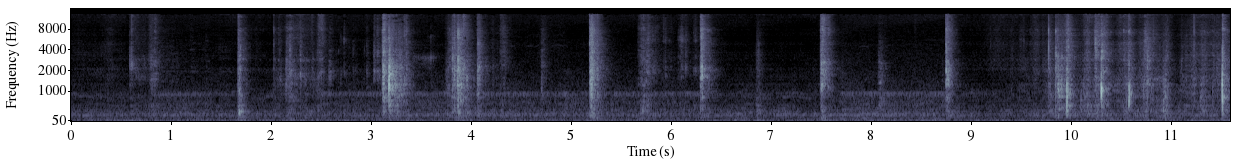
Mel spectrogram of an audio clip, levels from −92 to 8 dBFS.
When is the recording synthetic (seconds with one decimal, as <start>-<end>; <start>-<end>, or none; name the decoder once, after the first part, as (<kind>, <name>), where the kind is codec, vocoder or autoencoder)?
0.0-0.8 (codec, SNAC); 1.4-2.5; 6.3-7.7; 8.8-11.6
